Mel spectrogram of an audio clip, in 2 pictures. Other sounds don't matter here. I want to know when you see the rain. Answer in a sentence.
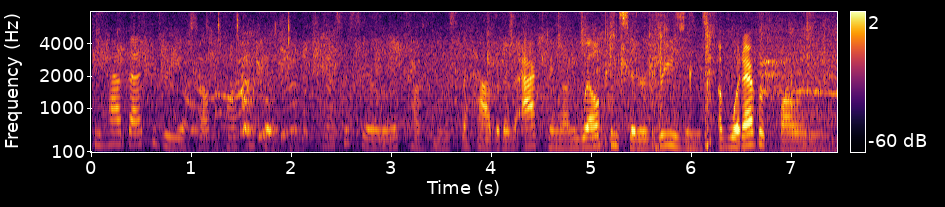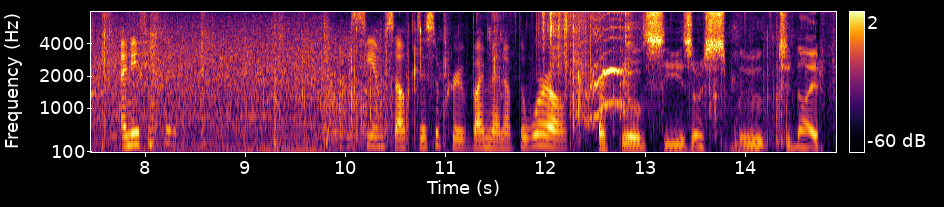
The rain can be heard from 0.0 to 10.7 s.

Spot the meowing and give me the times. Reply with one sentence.
The meowing can be heard from 0.8 to 2.1 s, from 6.7 to 7.4 s and from 12.3 to 12.9 s.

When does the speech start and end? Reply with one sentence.
You can hear the speech from 0.0 to 8.3 s and from 9.8 to 14.8 s.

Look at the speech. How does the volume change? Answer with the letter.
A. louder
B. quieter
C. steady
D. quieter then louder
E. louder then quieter
A.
